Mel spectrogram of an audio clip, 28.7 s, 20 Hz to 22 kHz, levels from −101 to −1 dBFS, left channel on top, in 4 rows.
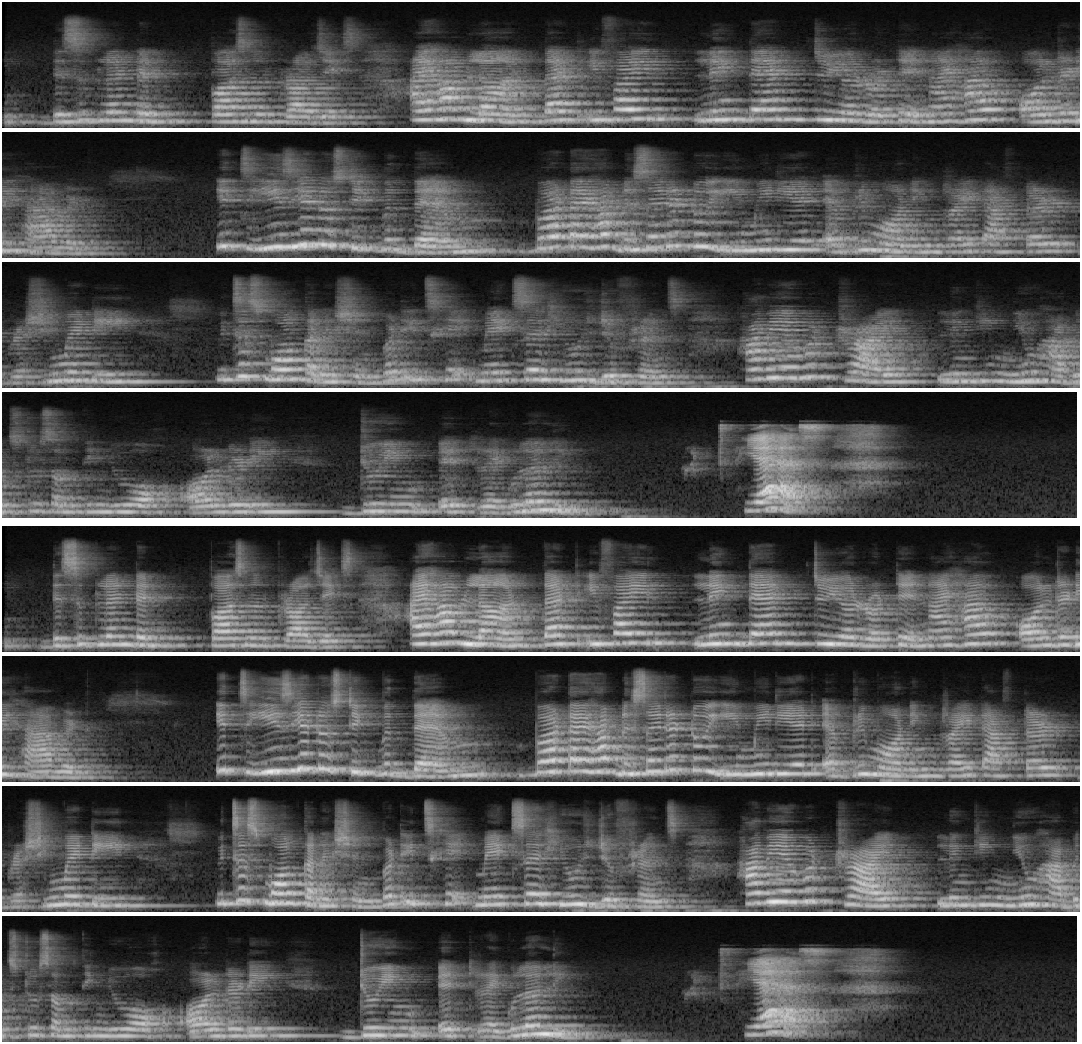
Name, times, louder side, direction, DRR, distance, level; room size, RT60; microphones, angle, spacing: voice 1, 0.0-7.7 8.6-15.3 15.8-23.5 23.8-25.4, right 3 dB, 55° right, 5 dB, 0.4 m, -25 dB
voice 2, 26.4-27.4, left 3 dB, 25° left, 1 dB, 0.4 m, -24 dB
2.7 x 2.4 x 3.0 m, 0.75 s
head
